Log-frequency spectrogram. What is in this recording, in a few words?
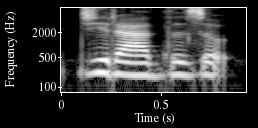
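"girados", Sardinian, female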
